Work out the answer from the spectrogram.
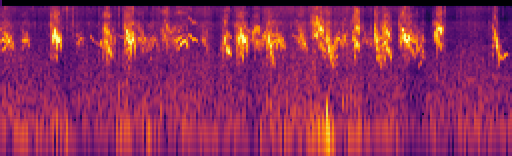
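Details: Many sparrows twitter in lively, closely spaced high chirps, some sharper notes standing out above the chatter, and a single low thud midway.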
